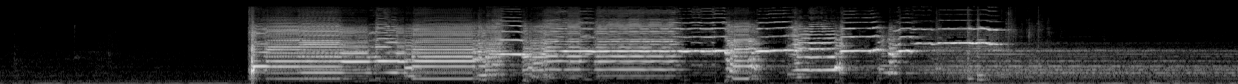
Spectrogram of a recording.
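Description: Soprano saxophone starting suddenly about two and a half seconds in, playing a loud, fast-changing run of notes into an open grand piano. Near ten seconds it stops and a quieter ringing of several held tones from the piano strings carries on.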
